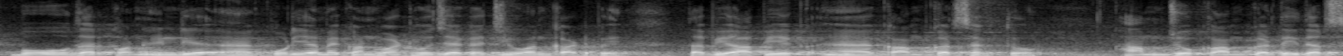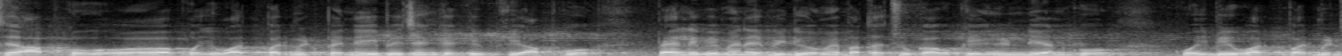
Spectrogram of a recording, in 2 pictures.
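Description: A man in his forties, a channel host, explaining job openings to camera in a steady, repetitive way, with many fillers and restarts, on a lapel mic in a small office. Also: medium pitch, muffled recording. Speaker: visa agent and channel host. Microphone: clip-on lapel mic. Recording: echoey office with faint room noise.

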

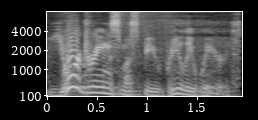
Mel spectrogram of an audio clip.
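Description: A woman playing an excitable, sarcastic, grumbling sidekick in a comic pulp adventure audio drama. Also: a bass voice, unhurried, a crowd in the background, heavily acted. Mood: exasperated.

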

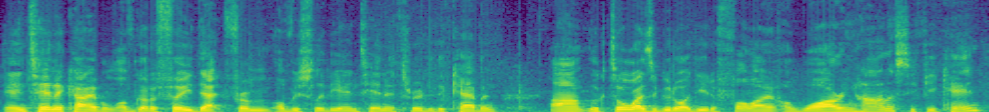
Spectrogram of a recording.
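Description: A man's voice: fairly high pitch, fairly even intonation, quick pace, darkish tone, a little hiss or hum. A man in his fifties with an Australian accent, presenting a casual how-to in a laid-back, matter-of-fact, colloquial way. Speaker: presenter of DIY car videos. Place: garage shed and inside a parked vehicle.

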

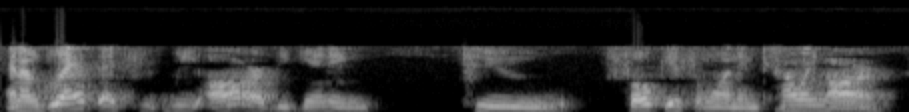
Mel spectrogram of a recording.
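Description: A woman's voice: low voice, measured pace, creaky, husky. A woman hosting a podcast, talking conversationally with her guest. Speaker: podcast co-host. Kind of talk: conversational interviewing. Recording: narrow, phone-like sound.

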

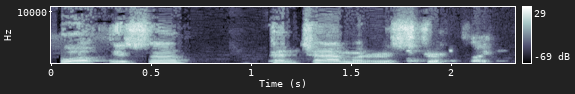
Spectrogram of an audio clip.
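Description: An older man, a playwright explaining his work in halting, precise, measured phrases on a video call. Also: medium pitch, animated, a little mellow, husky. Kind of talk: considered explanation in discussion.

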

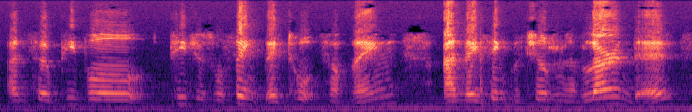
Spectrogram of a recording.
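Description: Bright-voiced woman on a phone line. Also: fairly low pitch, moderate pace, breathy edge. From grew up in Canada. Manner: earnest, explanatory, many ums. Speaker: school headmistress, interview guest. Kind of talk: casual phone interview. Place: school office. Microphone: telephone.

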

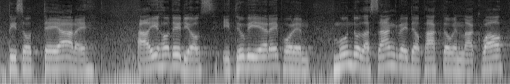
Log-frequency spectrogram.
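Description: A man preaching a sermon in a church, pausing in short phrases for an interpreter. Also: fairly high pitch, slight background noise. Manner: slow, halting, pausing for translation. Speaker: guest preacher. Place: church sanctuary.

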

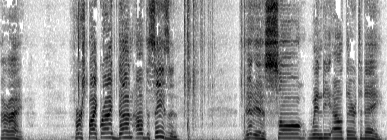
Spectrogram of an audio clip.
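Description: A man's voice: high-pitched, takes it slowly, long pauses, background noise. A tired man in his fifties chatting in a rambling, casual vlog from inside a parked vehicle, still catching his breath after a bike ride. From United States. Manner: rambling, chatty, self-correcting. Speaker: vlogger. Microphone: phone or action camera at arm's length.

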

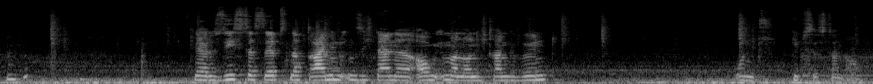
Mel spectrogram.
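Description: A woman narrating a tabletop roleplay as game master, with suspenseful, drawn-out storytelling and pauses. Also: mid-range voice, flat delivery. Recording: noisy tabletop session recording.

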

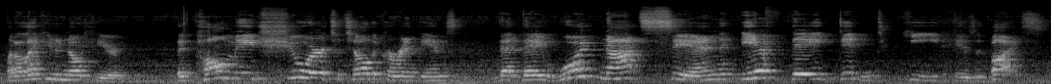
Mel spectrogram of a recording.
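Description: A man's voice: very high voice, animated, slow, fairly bright tone, slight background noise. A young man preaching a sermon in a church meeting room, explaining and gesturing broadly as he speaks. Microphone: far camera. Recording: roomy hall, distant mic.

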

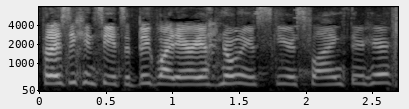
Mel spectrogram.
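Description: A woman's voice: high voice, little pitch movement, very fast. A young woman chatting casually and enthusiastically to her phone camera as a student vlogger. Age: young adult. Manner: upbeat, enthusiastic. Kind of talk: casual vlog talk to camera. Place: small kitchen, gas station, car and outdoor trail. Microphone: phone at arm's length. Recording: faint background noise.

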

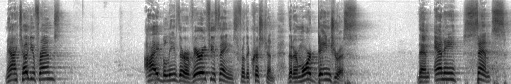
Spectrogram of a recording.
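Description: A man in his sixties preaches to a church congregation through a handheld microphone. His voice sits fairly high for a man, and he leans hard on key words, asking questions and pausing for weight. The sound rings with the long reverb of a big hall. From grew up in Tanzania. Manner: emphatic, with rhetorical questions and deliberate pauses for stress. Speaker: guest preacher. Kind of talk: sermon to a congregation. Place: large church sanctuary, indoors.

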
